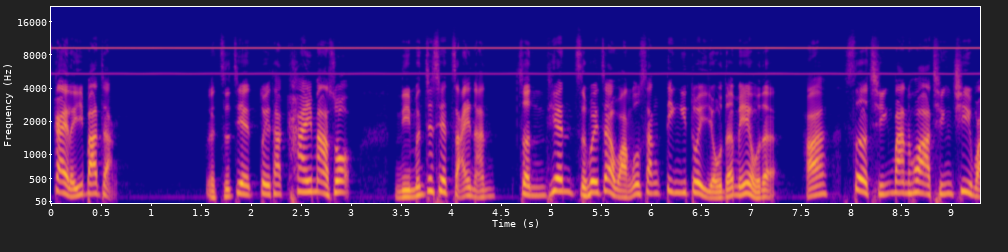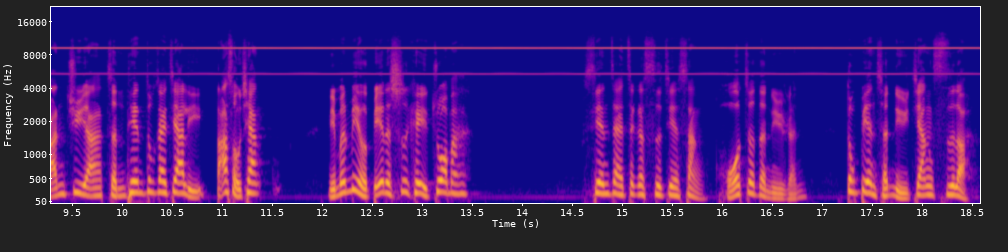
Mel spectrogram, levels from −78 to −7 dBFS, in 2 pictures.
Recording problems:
high-pitched whine; noticeable; throughout; 9 kHz, 10 dB below the speech

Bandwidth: 14.5 kHz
